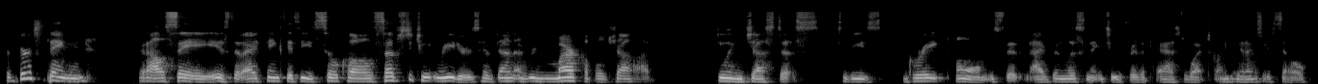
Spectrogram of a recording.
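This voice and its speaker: A man's voice: mid-range voice, normal speed, warm tone, rough recording. A man speaking informally over a video call as a poet introducing and reading a sonnet.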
